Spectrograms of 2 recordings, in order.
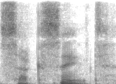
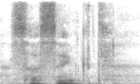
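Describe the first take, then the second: First: The double c is said as 'ks'. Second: The double c is said as a single 's'. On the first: The speaker calls it right. "That is the correct way to say that word" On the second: The speaker calls it wrong. "as if it's an S instead of two C's"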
